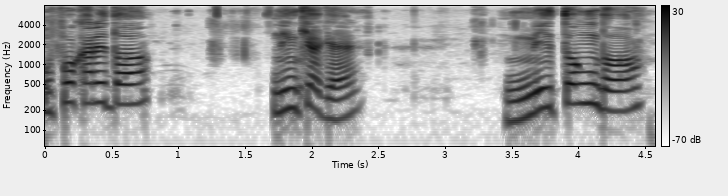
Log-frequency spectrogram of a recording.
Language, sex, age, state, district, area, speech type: Santali, male, 30-45, West Bengal, Bankura, rural, spontaneous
